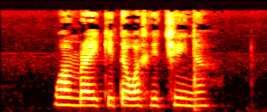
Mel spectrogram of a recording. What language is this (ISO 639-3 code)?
qws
